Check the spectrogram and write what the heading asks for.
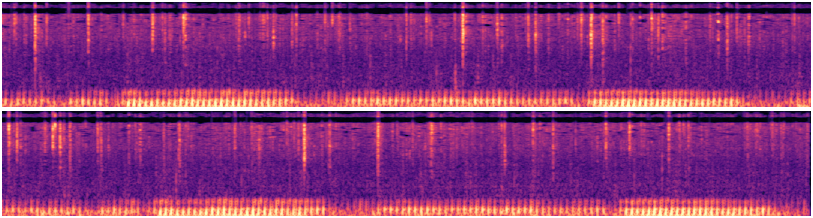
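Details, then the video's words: Domestic cat sleeping peacefully in front of a crackling fireplace, purring steadily: a low, rumbling throb swelling and easing in phases roughly every two seconds, with sharp pops and crackles of burning wood scattered over it. "Purring cat"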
